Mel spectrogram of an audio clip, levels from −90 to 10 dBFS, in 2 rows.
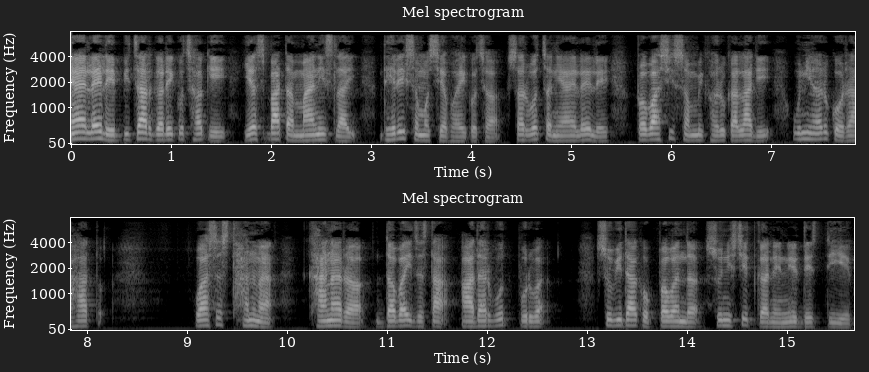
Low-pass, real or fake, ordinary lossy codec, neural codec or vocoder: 7.2 kHz; fake; none; codec, 16 kHz in and 24 kHz out, 1 kbps, XY-Tokenizer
